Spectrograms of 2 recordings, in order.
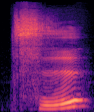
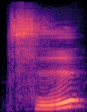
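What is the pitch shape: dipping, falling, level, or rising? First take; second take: rising; rising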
